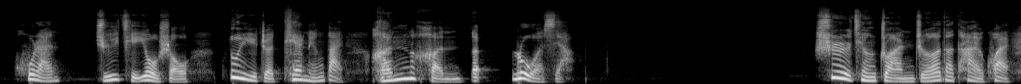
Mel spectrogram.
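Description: A woman narrating a martial-arts web novel in a steady, unhurried storytelling manner. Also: fairly low pitch, dry recording, studio quality. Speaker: audiobook narrator.

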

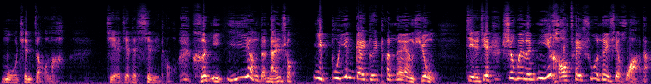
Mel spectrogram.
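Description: A man doing a gentle soothing young wife. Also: sits high, wildly swooping pitch, normal speed, breathy edge, voice pushed up, exaggerated voice. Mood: coaxing. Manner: soft, tender, coaxing.

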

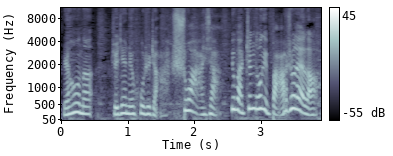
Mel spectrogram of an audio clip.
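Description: A woman hosting a comic storytelling podcast, chatty and lively, stretching out her sentence endings. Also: fairly high pitch, fast talker, soft background music. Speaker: host.

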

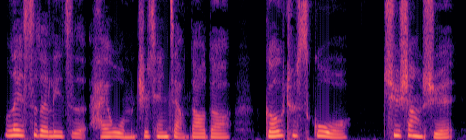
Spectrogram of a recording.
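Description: In a scripted lesson, a woman whose first language is Chinese teaches English words, spelling them out letter by letter and reading example sentences slowly. Her slightly high voice has a darkish tone, recorded in a clean studio with no echo.

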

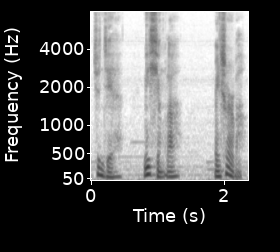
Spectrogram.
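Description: A man's voice: fairly low pitch, lively intonation, quick pace, faint music behind. A man voicing an earnest young man who sounds hesitant and embarrassed.

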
